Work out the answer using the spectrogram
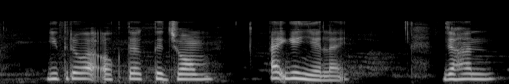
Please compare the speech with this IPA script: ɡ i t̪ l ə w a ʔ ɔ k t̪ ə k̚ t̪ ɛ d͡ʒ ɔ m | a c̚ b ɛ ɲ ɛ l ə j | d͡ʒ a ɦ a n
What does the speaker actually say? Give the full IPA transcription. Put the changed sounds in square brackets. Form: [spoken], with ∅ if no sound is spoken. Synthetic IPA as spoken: ɡ i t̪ [ɾ] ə w a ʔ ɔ k t̪ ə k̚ t̪ ɛ d͡ʒ ɔ m | a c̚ [ɡ] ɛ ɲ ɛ l [a] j | d͡ʒ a ɦ a n

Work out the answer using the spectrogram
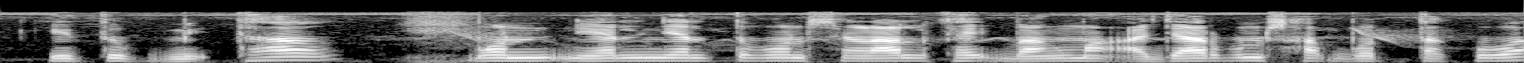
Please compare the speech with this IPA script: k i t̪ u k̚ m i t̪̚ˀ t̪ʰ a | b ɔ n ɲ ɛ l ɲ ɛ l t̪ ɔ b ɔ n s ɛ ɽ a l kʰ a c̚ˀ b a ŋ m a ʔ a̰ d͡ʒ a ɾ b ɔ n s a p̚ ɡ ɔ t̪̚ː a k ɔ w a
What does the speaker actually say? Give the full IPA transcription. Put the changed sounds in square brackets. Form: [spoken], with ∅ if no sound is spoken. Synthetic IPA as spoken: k i t̪ u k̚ m i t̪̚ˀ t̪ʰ a | b ɔ n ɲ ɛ l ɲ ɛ l t̪ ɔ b ɔ n s ɛ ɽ a l kʰ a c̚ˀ b a ŋ m a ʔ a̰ d͡ʒ a ɾ b ɔ n s a p̚ ɡ ɔ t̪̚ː a k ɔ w a

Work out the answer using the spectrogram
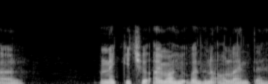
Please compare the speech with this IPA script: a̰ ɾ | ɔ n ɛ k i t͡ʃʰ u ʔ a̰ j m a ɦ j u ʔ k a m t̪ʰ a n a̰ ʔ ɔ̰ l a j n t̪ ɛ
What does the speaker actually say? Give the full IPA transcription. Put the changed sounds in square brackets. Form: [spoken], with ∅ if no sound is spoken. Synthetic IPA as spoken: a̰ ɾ | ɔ n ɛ k i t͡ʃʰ u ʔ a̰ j m a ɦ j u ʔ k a [n] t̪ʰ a n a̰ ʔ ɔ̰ l a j n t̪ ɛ

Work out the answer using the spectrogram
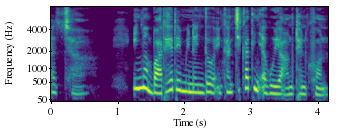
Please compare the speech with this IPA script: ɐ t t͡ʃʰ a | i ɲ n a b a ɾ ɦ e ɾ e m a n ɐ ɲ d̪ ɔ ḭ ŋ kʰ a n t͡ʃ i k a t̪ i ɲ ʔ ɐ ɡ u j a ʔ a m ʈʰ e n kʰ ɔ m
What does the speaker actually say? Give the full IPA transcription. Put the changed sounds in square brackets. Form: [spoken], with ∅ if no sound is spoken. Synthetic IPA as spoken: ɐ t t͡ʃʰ a | i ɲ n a b a ɾ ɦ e ɾ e m [i] n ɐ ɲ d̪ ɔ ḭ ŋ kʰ a n t͡ʃ i k a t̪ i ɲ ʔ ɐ ɡ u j a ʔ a m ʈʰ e n kʰ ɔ [n]

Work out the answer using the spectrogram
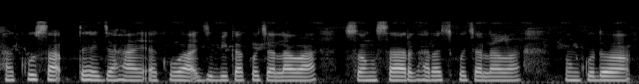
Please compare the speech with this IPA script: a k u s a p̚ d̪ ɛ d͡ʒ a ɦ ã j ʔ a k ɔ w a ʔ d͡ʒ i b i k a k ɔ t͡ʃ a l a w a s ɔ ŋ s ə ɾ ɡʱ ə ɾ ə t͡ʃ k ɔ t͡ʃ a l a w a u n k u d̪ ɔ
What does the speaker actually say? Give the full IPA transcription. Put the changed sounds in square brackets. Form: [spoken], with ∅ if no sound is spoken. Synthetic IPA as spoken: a k u s a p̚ [t̪] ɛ d͡ʒ a ɦ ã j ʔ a k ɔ w a ʔ d͡ʒ i b i k a k ɔ t͡ʃ a l a w a s ɔ ŋ s [a] ɾ ɡʱ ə ɾ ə t͡ʃ k ɔ t͡ʃ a l a w a u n k u d̪ ɔ

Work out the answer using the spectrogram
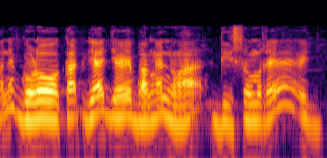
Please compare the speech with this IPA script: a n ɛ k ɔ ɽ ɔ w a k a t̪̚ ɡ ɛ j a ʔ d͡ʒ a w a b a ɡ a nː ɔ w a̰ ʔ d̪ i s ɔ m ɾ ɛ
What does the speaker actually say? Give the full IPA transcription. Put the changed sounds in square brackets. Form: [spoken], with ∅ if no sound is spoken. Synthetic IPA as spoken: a n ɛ [ɡ] ɔ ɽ ɔ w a k a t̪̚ ɡ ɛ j a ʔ d͡ʒ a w [ɛ] b a [ŋ] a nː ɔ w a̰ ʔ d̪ i s ɔ m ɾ ɛ

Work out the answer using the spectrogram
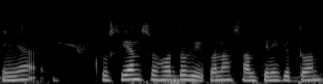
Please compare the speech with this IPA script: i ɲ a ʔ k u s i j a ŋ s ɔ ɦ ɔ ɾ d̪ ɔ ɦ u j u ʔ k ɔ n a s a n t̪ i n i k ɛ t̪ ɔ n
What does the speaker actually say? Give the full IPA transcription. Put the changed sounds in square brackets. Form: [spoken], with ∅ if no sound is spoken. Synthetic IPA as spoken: i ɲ a ʔ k u s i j a [n] s ɔ ɦ ɔ ɾ d̪ ɔ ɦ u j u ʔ k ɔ n a s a n t̪ i n i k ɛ t̪ ɔ n

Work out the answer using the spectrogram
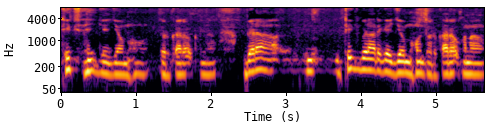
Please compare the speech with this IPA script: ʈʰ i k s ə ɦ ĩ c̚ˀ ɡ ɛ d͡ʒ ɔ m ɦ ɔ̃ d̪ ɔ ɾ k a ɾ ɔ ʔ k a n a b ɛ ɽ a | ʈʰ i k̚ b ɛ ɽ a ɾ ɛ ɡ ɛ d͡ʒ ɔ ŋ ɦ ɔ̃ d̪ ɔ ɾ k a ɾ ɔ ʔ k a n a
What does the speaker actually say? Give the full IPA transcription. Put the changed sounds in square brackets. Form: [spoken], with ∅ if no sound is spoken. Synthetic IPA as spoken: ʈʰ i k s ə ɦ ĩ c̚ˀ ɡ ɛ d͡ʒ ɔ m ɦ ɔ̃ d̪ ɔ ɾ k a ɾ ɔ ʔ k a n a b ɛ ɽ a | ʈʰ i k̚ b ɛ ɽ a ɾ ɛ ɡ ɛ d͡ʒ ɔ [m] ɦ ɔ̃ d̪ ɔ ɾ k a ɾ ɔ ʔ k a n a

